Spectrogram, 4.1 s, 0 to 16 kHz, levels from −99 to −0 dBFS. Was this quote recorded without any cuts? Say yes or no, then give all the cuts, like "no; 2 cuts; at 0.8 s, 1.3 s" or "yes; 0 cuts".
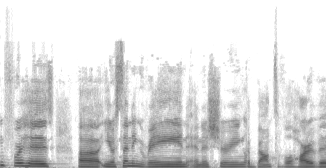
no; 1 cut; at 3.0 s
